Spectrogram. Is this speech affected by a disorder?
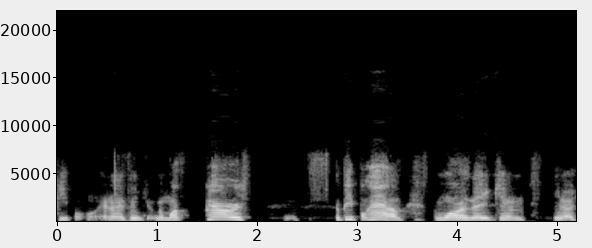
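Yes: cerebral palsy; from birth.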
